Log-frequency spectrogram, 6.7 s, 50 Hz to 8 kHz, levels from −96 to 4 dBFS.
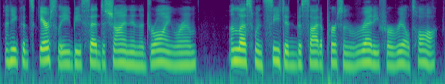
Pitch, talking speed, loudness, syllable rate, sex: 175 Hz, 190 wpm, -18 LUFS, 5.3 syllables/s, female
